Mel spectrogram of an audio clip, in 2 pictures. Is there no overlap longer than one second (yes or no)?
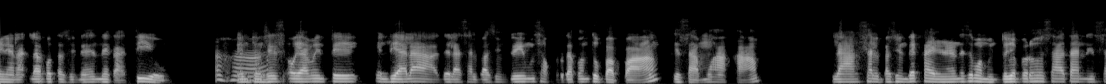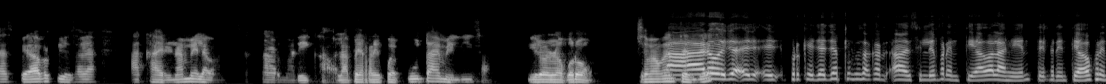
yes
